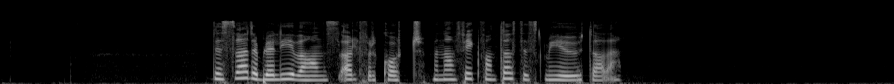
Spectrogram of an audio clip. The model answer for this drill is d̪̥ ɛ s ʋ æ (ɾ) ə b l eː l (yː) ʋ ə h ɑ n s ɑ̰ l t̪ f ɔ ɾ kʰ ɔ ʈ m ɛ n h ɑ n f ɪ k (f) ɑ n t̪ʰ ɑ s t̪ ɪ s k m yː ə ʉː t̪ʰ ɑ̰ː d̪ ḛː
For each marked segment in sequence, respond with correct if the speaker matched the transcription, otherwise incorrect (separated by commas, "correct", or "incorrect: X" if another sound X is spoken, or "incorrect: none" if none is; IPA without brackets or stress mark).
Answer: correct, incorrect: iː, correct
